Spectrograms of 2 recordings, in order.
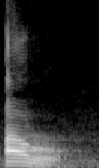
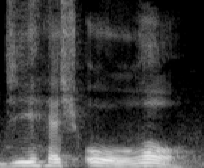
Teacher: Gerak ataupun getar. Cuma getaran dan gerakan huruf ra yang hujung itu dia gerak je, bukan gerak banyak. Gerak dia sekali gerak je macam tu je. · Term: takrir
